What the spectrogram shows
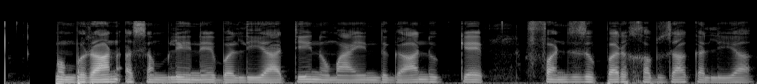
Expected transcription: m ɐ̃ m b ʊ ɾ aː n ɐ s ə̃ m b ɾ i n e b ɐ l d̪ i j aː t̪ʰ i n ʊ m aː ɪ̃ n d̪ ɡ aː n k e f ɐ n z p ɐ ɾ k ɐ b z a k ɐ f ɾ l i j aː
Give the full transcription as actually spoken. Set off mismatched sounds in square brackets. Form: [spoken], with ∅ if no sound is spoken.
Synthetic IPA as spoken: m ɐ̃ m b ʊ ɾ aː n ɐ s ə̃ m b [l] i n e b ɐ l d̪ i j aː [t̪] i n ʊ m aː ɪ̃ n d̪ ɡ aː n k e f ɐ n z p ɐ ɾ [x] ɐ b z a k ɐ [∅] ɾ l i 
